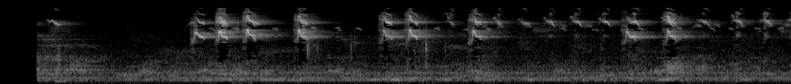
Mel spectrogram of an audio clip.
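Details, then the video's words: House finch (Carpodacus mexicanus) chicks being hand-fed give high, thin chirps in quick repeated bursts, about two a second, over a low steady hum. "Alimentando polluelos de gorrion (carpodacus mexicanus)"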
